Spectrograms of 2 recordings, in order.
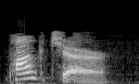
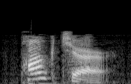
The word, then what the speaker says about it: puncture: 这个词它的读音挺怪的，其中呢字母 N 读作后鼻音 T-U-R-E 则读作 chur。来跟我读 puncture puncture。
